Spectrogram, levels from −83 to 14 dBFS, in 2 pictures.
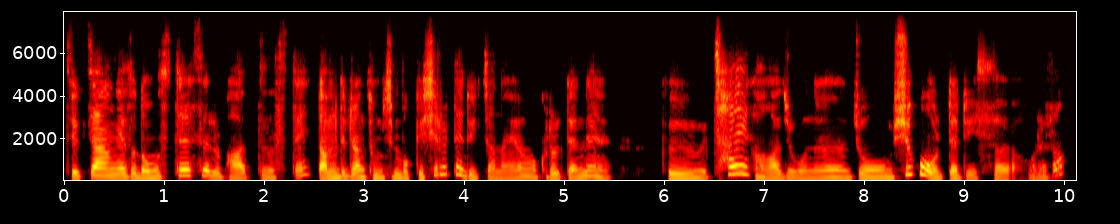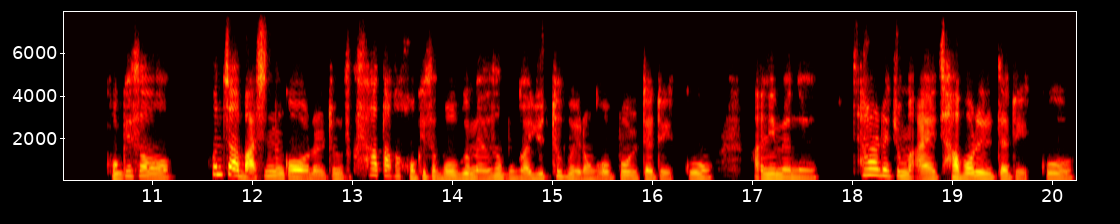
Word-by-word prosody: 직장에서 215 -3 +3
너무 170 +1 +2
스트레스를 260 -3 0
받았을 165 +2 -3 0.2
때 315 - -6
남들이랑 180 +2 +3
점심 175 +1 -2
먹기 160 +3 -3
싫을 335 - 0
때도 305 - -2
있잖아요. 165 +4 -5
그럴 190 +2 -3
때는 185 -1 -3 0.5
그 170 -4 -1
차에 360 +1 +4
가 180 -4 -5
가지고는 160 +2 -2
좀 180 -2 0
쉬고 330 - +5
올 170 - 0
때도 170 -3 -1
있어요. 135 +1 -5 0.3
그래서 175 - -8 0.5
거기서 200 -2 -1 0.4
혼자 340 -3 +7
맛있는 215 +3 +4
거를 175 -3 +4
좀 180 -1 -5
사다가 260 -5 -2
거기서 175 0 -4
먹으면서 165 +4 -1
뭔가 160 -2 -3
유튜브 185 +2 -4
이런 145 -1 -4
거 150 - -4
볼 150 -1 -1
때도 160 -1 -2
있고 175 +5 -5 0.4
아니면은 175 -2 -1 0.4
차라리 285 -3 +2
좀 220 -3 -1
아예 150 +2 +2
자버릴 195 +1 +5
때도 175 -4 0
있고 180 +4 -6
180 Hz, 315 characters per minute, -24 LUFS, 165-205 Hz, 0.5 s, 혼자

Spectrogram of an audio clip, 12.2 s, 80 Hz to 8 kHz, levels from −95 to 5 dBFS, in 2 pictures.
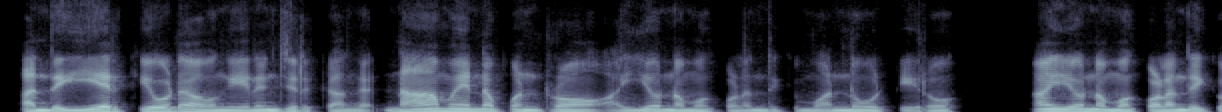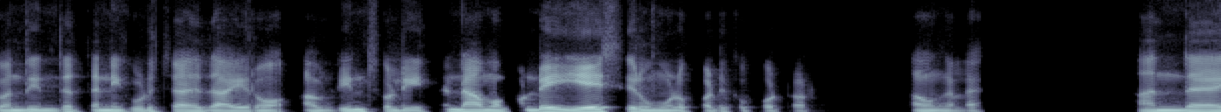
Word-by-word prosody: அந்த 120 0 +4
இயற்கையோட 150 0 +2
அவுங்க 120 -2 +1
இணைஞ்சு 125 -1 +1
இருக்காங்க. 110 0 -6 0.2
நாம 160 +4 +3
என்ன 150 -1 +2
பண்றோம்? 125 0 0
"ஐயோ 120 +5 -1
நம்ம 115 -1 0
கொழந்தைக்கு 115 0 -5
மண்ணு 115 +3 0
ஒட்டிரும். 105 0 -6 0.5
ஐயோ 150 -1 +4
நம்ம 130 -1 +3
கொழந்தைக்கு 125 -1 +1
வந்து 120 +1 +2
இந்த 115 +3 -2
தண்ணீ 120 -1 +2
குடிச்சா 120 0 -2
இது 115 - -2
ஆயிரும்" 110 +2 -2
அப்டின்னு 120 +4 -1
சொல்லிட்டு, 115 +3 -3
நாம 125 -1 +3
கொண்டோய் 130 +3 +4
ஏ - - +9
சி 135 -4 -2
ரூம்ல 110 -2 -1
படுக்க 105 -1 -8
போட்டுர்றோம், - - -12 0.5
அவுங்கள. 105 -2 -4 0.9
அந்த 120 0 +3
120 Hz, 160 wpm, -23 LUFS, 110-130 Hz, 0.9 s, ஏ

